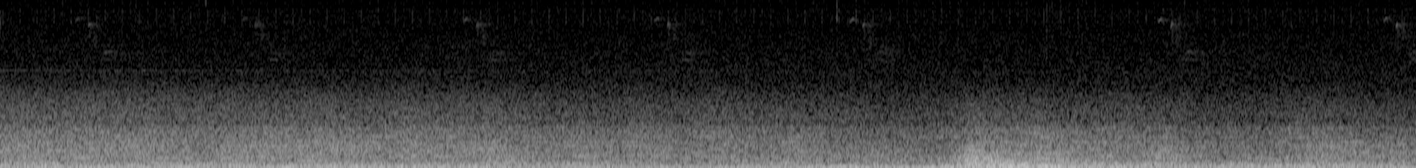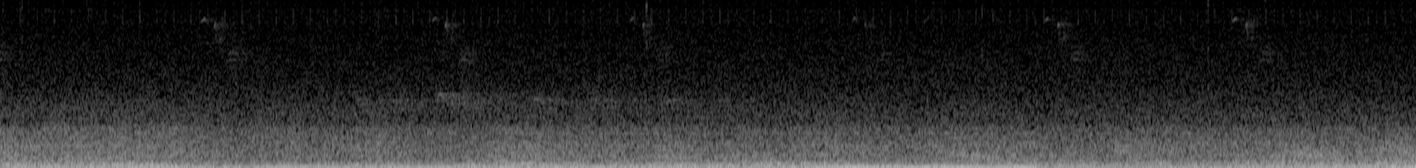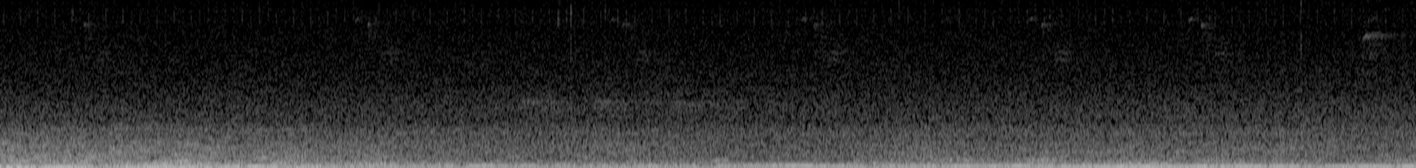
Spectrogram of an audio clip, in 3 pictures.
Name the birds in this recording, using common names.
unidentified bird, Black-capped Chickadee, American Crow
